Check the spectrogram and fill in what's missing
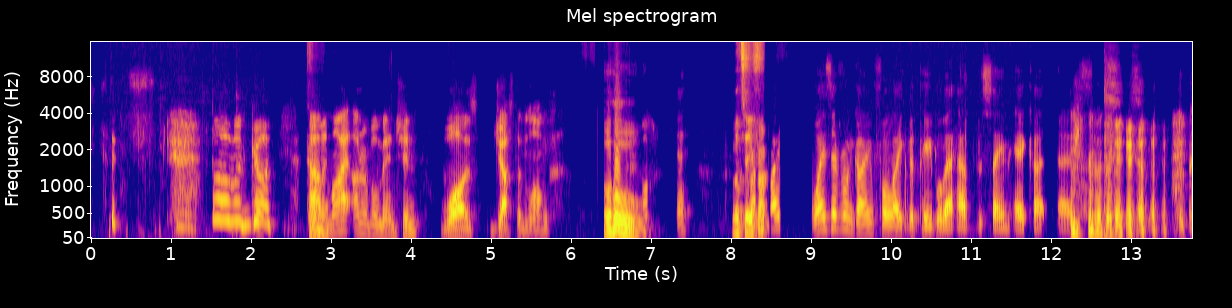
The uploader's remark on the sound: There was some connections issues in this episode. He ended up joining the episode via his phone. Sorry for any issues with levels.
